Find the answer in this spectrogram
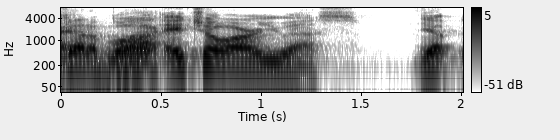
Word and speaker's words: Oris: Horus. Okay, Horus. Horus. Maybe I'm completely pronouncing that wrong. I think it's 2 R's. Horus. Horus. So I mean, I'll check it Oris just so people know.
